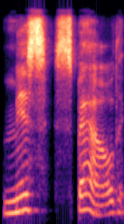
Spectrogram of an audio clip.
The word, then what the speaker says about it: misspelled: So misspelled is 2 syllables, and you'll notice that the number of morphemes and the number of syllables is not the same, because in the word misspelled, the final suffix is pronounced only as a single speech sound, not as a separate syllable.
